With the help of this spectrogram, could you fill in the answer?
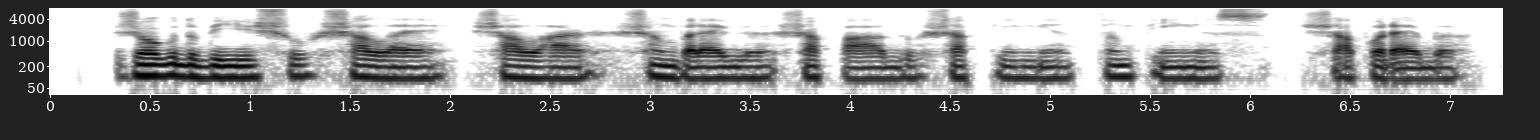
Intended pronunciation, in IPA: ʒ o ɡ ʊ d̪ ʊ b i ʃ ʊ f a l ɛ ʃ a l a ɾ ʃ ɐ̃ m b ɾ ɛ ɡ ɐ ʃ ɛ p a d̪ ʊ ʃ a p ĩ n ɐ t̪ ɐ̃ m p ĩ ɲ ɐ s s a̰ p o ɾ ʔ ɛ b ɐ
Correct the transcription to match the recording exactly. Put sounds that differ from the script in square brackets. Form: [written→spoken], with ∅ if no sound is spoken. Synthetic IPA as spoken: ʒ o ɡ ʊ d̪ ʊ b i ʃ ʊ [f→ʃ] a l ɛ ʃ a l a ɾ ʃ ɐ̃ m b ɾ ɛ ɡ ɐ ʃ [ɛ→a] p a d̪ ʊ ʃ a p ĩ [n→ɲ] ɐ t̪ ɐ̃ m p ĩ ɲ ɐ s [s→ʃ] a̰ p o ɾ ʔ ɛ b ɐ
